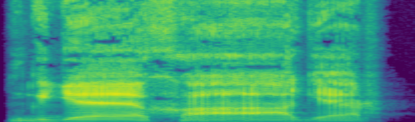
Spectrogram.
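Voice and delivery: very slow, low growled question; deep, dragging monster voice; giant's growl. A narrator's reading. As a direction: demand it ponderously like a giant. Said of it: "прорычал Грох".

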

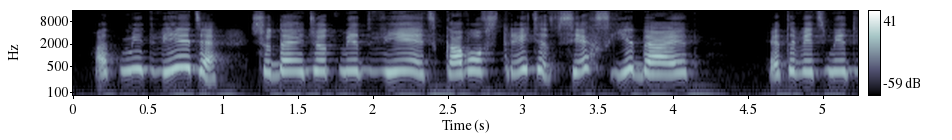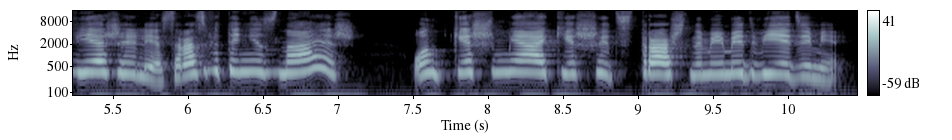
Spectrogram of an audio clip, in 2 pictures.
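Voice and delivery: high, urgent little fox voice; alarmed fox cub. Acted. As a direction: warn of danger in a high, excited voice. Fox cub warns the boy. (встревоженный лисёнок, высоким голосом)

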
